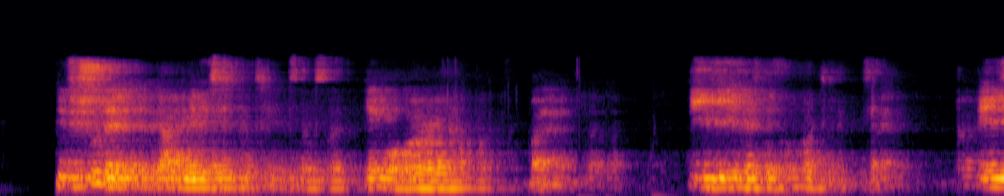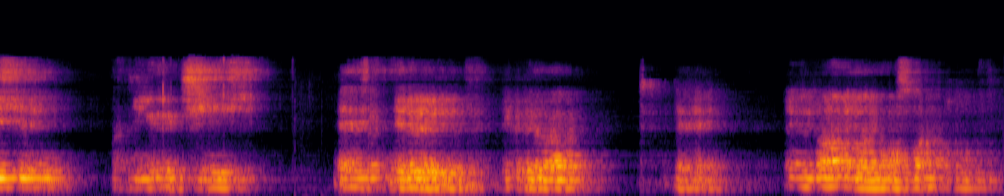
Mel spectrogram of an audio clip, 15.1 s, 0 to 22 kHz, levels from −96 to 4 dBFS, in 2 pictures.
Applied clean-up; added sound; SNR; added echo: neural mask model DeepFilterNet 3.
